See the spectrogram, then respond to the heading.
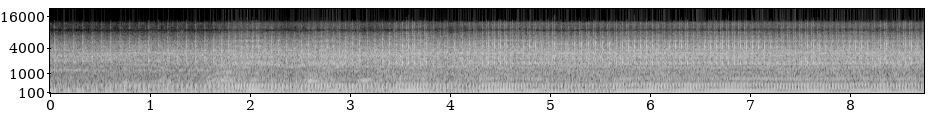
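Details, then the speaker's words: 2016 BMW R1200 GSA twin idling and revving: loud steady valve-train tapping following engine speed, from a grooved, worn cam lobe not fully opening the intake valve; cam and rocker arm failure per BMW service letter. "so basically that cam is not pushing the intake valve all the way in so the intake valve travels real short because of the groove in the cam and it just is tapping so loud"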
